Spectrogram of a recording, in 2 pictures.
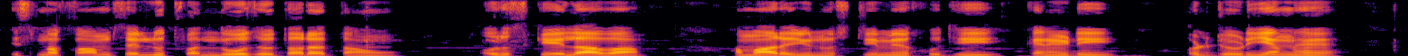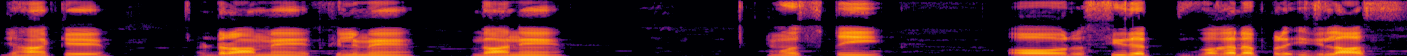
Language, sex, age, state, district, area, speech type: Urdu, male, 45-60, Uttar Pradesh, Aligarh, urban, spontaneous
